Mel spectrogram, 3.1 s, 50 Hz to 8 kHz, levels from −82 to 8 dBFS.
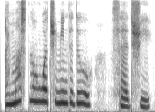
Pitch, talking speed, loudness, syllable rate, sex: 275 Hz, 195 wpm, -16 LUFS, 3.9 syllables/s, female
